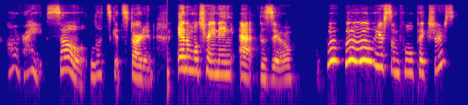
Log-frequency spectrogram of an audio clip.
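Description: In a quiet background, a woman speaks at a fairly slow pace. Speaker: zoo educator. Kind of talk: webinar presentation to students. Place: home room. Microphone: webcam.

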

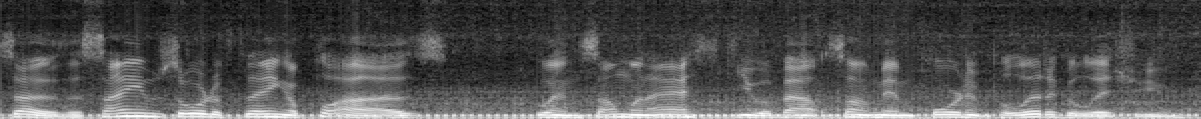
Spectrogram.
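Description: Loud background noise surrounds a man talking at a moderate pace. The sound is dry and has no echo. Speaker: motorcycle vlogger. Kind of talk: casual vlog chat. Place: motorbike.

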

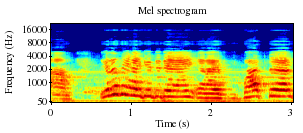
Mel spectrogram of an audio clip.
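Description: A woman with an American accent, moderate pace and ordinary pitch variation, against noticeable background noise. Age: 40s. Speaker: beauty vlogger. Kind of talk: tutorial. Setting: webcam recording at home. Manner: halting.

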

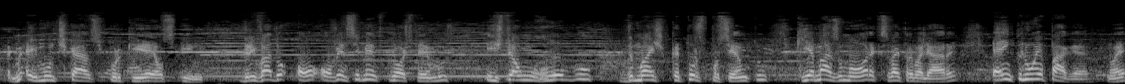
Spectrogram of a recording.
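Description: Clear music plays behind a man with a high pitch and ordinary pitch variation, recorded in a dry sound with no echo. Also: moderate pace. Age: 60s. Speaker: municipal worker at a protest. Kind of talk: street interview. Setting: outdoors at a street protest. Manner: indignant, emphatic. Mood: aggrieved, complaining about pay. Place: street. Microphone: handheld.

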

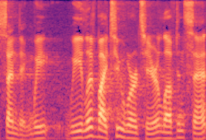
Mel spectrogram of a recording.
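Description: His pitch moves in an ordinary way as the man talks. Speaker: pastor. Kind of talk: sermon. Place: church.

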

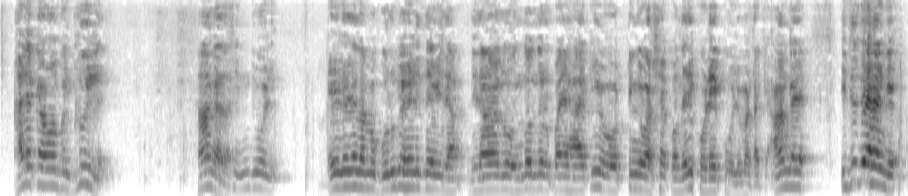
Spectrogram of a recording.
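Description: Pitched high, a man's voice shows ordinary variation in its rise and fall. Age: 50s. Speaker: village vlogger. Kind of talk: casual chat.

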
